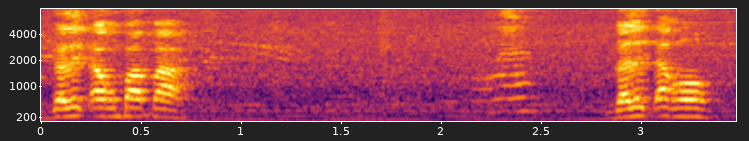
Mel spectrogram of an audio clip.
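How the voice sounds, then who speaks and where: A man's voice: high voice, steady tone, unhurried, fairly bright tone, slight background noise. A man speaking for his toddler, voicing a sulky, whiny child complaining to his father. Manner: whiny, pouting.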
